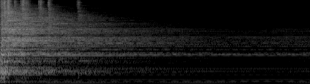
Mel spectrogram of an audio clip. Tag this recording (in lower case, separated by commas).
music, hi-hat, musical instrument, percussion, cymbal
